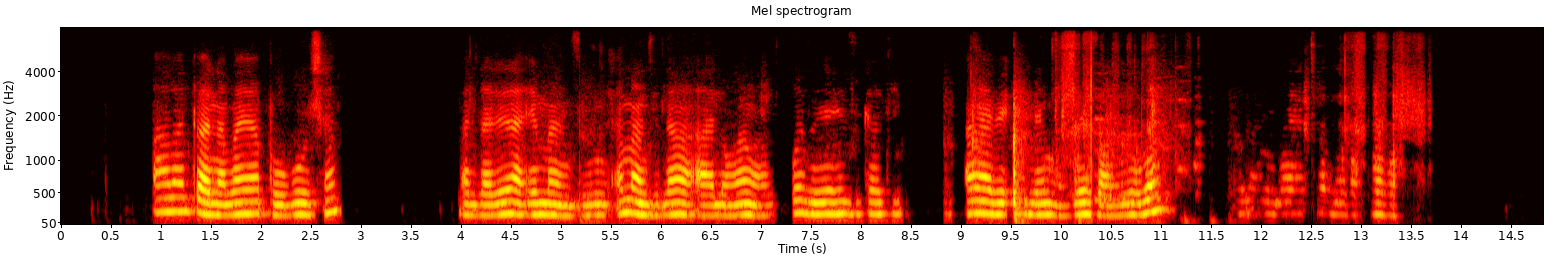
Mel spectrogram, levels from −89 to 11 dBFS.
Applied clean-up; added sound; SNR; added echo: none; none; none; none.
